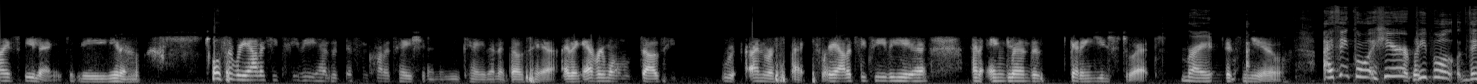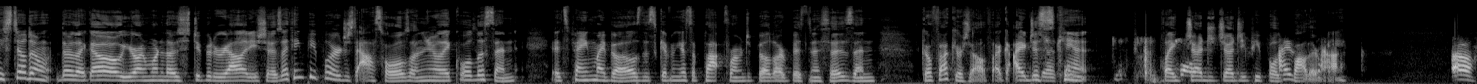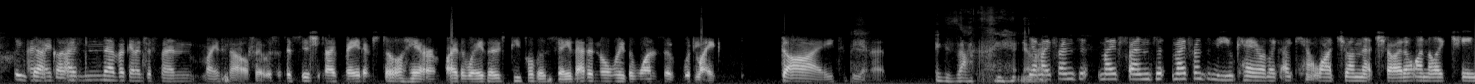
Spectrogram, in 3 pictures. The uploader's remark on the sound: on the phone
